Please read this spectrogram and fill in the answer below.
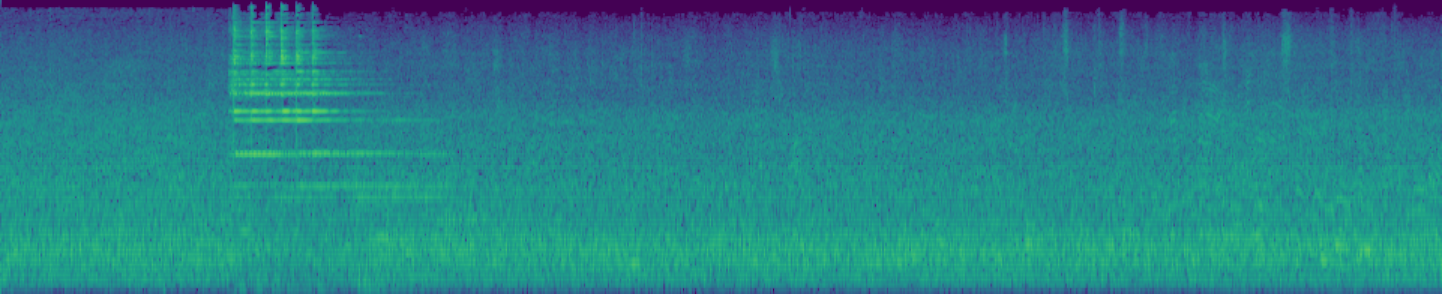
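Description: Arena crowd murmuring steadily. About two seconds in, a boxing ring bell is struck rapidly many times for about a second, its metallic ring fading away.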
